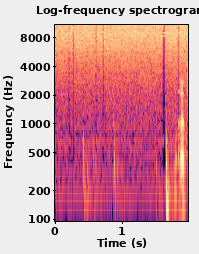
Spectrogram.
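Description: Quiet room tone with a low steady hum, then a single sharp knock about one and a half seconds in, met at once by a man saying "whoops".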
